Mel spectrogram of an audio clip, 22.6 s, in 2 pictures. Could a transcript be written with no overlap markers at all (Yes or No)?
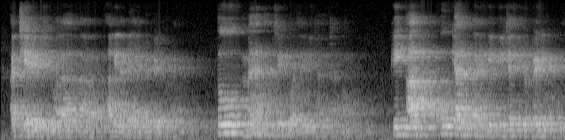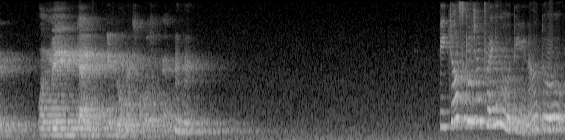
Yes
